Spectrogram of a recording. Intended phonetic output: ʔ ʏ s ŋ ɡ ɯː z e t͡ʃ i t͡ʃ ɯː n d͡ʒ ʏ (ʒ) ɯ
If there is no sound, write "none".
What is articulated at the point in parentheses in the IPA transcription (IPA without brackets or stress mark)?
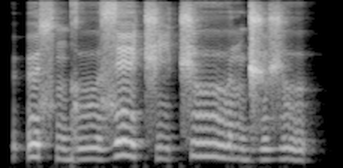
ʒ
